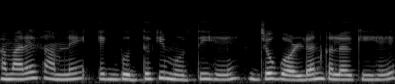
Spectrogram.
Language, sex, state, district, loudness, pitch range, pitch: Hindi, female, Bihar, East Champaran, -27 LUFS, 230-255 Hz, 240 Hz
